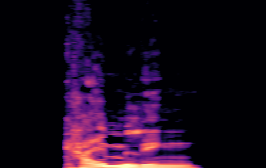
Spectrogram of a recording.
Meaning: 1. embryo 2. seedling
- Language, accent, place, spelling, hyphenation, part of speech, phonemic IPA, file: German, Germany, Berlin, Keimling, Keim‧ling, noun, /ˈkaɪ̯mlɪŋ/, De-Keimling.ogg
